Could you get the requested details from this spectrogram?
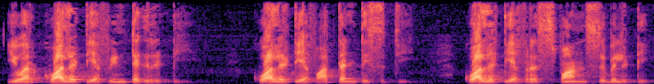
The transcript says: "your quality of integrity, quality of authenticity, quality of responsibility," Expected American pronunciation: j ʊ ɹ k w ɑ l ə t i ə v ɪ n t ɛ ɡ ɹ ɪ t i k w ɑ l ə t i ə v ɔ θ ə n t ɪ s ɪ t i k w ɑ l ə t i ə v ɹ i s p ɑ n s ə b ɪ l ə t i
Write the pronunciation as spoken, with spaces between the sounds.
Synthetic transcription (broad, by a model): j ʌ ɹ k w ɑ l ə t i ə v ɪ n t ɛ ɡ ɹ ɪ t i k w ɑ l ə t i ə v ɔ t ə n t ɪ s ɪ t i k w ɑ l ə t i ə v ɹ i s p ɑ n s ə b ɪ l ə t i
